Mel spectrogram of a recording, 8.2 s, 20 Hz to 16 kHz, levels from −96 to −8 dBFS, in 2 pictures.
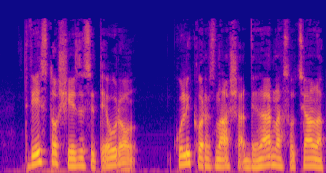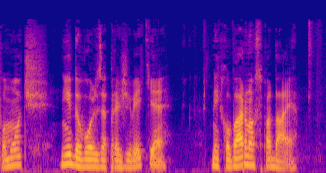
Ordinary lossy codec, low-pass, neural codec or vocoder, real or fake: MP3, 48 kbps; 14.4 kHz; codec, 44.1 kHz, 7.8 kbps, Pupu-Codec; fake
